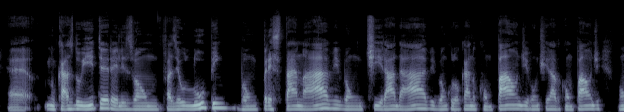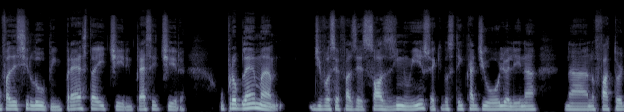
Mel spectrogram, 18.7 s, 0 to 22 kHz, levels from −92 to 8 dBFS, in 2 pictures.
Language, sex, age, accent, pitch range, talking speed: Portuguese, male, 20-39, Brazilian, 110-125 Hz, 180 wpm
